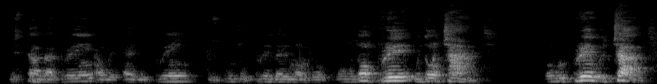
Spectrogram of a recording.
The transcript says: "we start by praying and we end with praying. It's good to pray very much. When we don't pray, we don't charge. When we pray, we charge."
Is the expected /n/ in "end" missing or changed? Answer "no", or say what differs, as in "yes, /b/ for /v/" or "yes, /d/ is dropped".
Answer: yes, /n/ is dropped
